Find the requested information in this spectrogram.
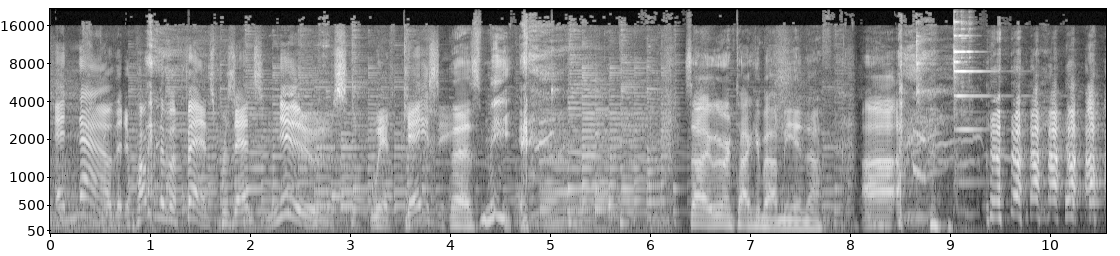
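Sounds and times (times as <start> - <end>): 
speech: 0.1 - 5.8, 6.4 - 10.5
laughter: 0.8 - 3.0, 4.5 - 6.3, 8.2 - 10.5
bright bell ding: 9.0 - 10.4.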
